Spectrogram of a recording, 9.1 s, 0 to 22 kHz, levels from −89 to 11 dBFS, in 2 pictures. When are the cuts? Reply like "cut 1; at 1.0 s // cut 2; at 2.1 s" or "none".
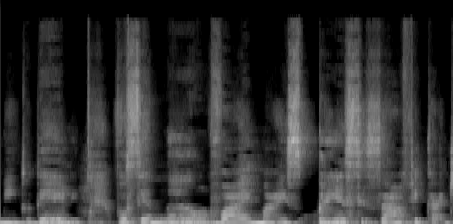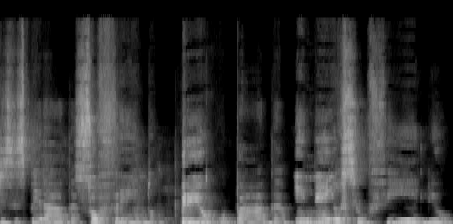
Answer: cut 1; at 5.3 s // cut 2; at 6.2 s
